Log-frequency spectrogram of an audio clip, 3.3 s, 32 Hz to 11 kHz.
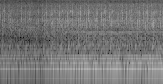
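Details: BMW E34 5 series M50B20 at warm idle; it cuts out and misfires at idle/low revs when warm. Lumpy, uneven rumble that swells and shakes. Owner suspects the folded intake pipe (refitted) or temp sensors. Rough idle, cause unconfirmed.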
